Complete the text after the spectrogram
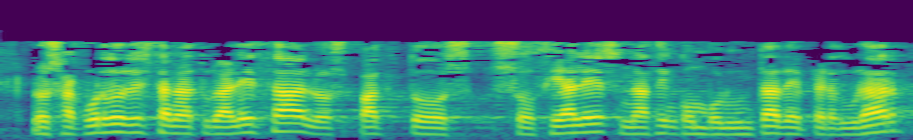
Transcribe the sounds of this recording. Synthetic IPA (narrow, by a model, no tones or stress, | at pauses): lʔo̞sakwe̞ɾð̞o̞zðest̪anat̪uɾale̞θalo̞spakt̪o̞sːo̞θjale̞znaθe̞ŋko̞mbo̞lunt̪aððe̞pe̞ɾðuɾaɾ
